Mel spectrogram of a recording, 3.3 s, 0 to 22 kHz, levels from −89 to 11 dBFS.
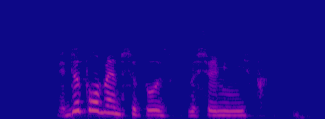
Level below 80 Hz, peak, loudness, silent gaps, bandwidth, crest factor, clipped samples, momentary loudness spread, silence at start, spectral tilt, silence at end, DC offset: -88 dBFS; -34 dBFS; -50 LUFS; none; 10 kHz; 18 dB; under 0.1%; 15 LU; 0.6 s; -8 dB/octave; 0.6 s; under 0.1%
